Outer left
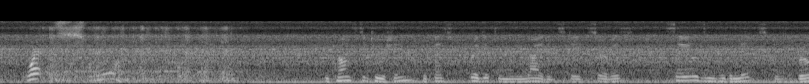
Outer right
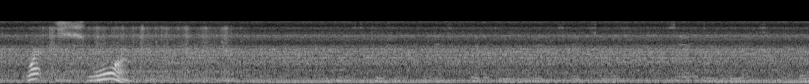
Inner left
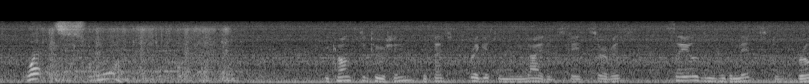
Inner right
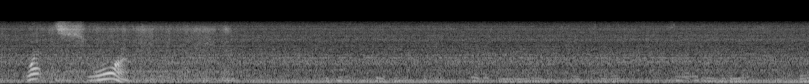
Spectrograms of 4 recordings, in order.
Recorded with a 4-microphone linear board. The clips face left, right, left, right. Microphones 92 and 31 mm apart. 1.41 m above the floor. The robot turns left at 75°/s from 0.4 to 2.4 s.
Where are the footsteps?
I don't hear footsteps.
